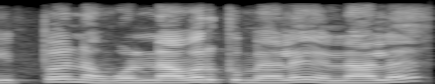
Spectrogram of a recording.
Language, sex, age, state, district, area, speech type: Tamil, female, 60+, Tamil Nadu, Viluppuram, rural, spontaneous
